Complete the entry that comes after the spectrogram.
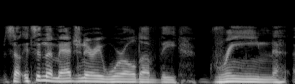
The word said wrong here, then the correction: Grania: Grania is the Celtic pronunciation.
